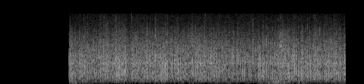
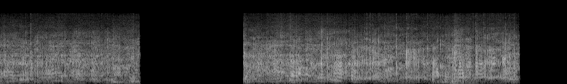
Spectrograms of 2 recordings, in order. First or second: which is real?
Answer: first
